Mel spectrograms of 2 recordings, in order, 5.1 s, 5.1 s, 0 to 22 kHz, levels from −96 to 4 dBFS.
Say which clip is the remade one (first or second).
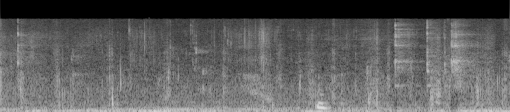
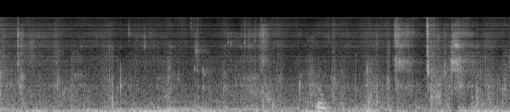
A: second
